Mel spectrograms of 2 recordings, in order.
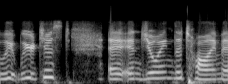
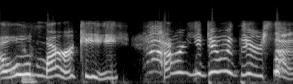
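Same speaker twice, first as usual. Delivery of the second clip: put-on very high, slow old granny voice; 10 semitones higher than usual. Greeting the caller as his grandma after he says she sounds like her: imitating a grandma. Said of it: "you sound a, a lot like my grandma".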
